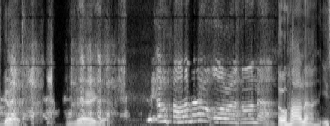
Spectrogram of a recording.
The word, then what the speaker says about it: ohana: Ohana or ohana?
